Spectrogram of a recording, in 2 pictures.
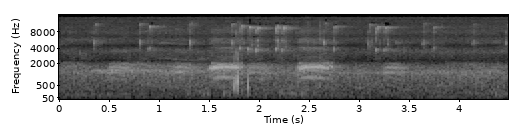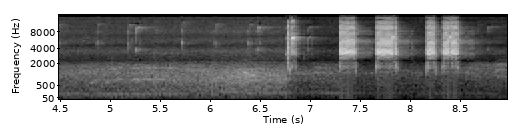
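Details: In Sindh, Pakistan, a black francolin delivers a rapid series of four or five loud, harsh, grating notes near the end, after several seconds of hissing background noise and faint distant calls.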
